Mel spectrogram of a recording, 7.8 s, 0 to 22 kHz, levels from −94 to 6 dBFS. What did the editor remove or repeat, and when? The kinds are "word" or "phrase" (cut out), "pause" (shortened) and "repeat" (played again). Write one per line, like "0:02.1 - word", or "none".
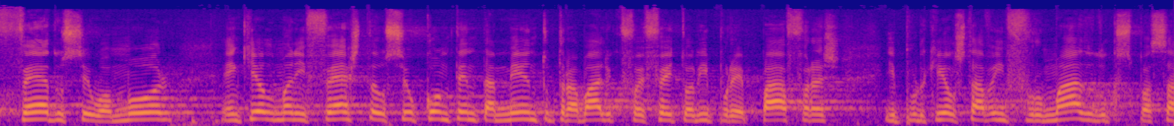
0:03.7 - word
